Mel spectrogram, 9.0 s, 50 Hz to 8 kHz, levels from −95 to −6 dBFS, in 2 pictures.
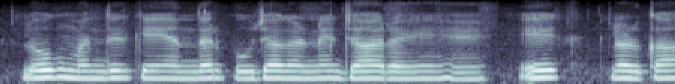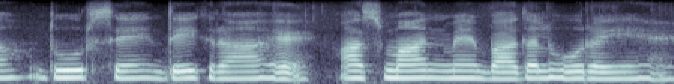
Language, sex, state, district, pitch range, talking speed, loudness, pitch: Hindi, female, Uttar Pradesh, Varanasi, 200-210 Hz, 145 wpm, -20 LUFS, 205 Hz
